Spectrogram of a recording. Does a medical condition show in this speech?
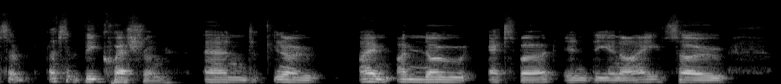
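Yes: cleft lip and palate, mild; congenital cleft lip and palate, palate crevice, operated on in early childhood, flattened face and top lip, father and brother affected; slight speech disability audible in voice, self-described minor form.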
